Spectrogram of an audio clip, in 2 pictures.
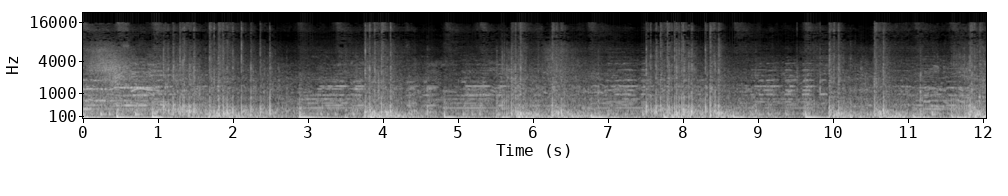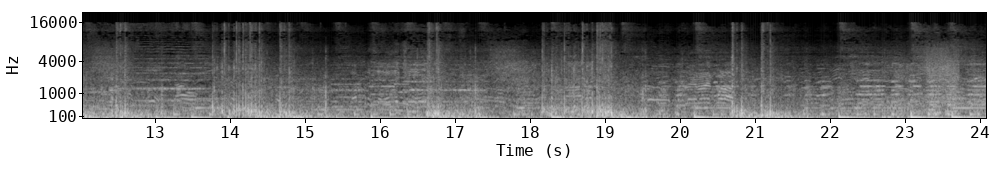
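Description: Band music playing over a dense, continuous crackle and banging of firecrackers going off throughout.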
